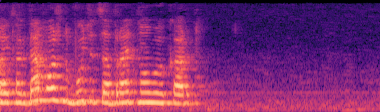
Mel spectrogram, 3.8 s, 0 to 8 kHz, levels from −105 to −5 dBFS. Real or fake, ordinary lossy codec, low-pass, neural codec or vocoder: real; MP3, 64 kbps; 7.2 kHz; none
